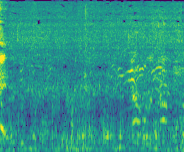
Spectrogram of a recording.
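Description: Wind rumbling on the microphone, with a shout at the start and faint calls from players and spectators about a second and a half in.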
